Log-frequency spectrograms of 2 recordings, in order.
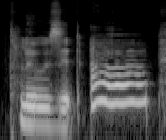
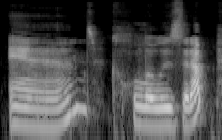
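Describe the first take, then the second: First: Much higher, slow, playful sing-song. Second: Said in the usual way. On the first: Pretend. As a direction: stretch it out high and playful. Sing-song repeat of her instruction.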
